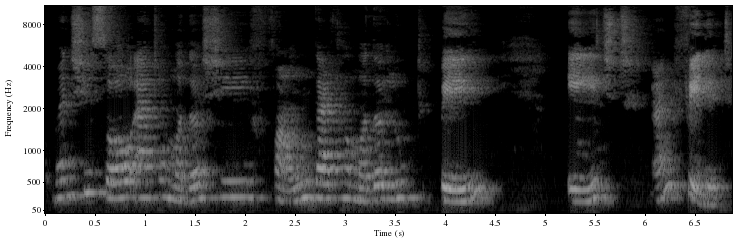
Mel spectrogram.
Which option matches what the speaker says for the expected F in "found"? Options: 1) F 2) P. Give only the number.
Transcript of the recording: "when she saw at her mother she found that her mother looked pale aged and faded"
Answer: 1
